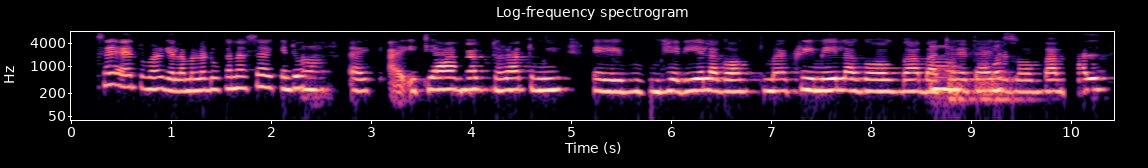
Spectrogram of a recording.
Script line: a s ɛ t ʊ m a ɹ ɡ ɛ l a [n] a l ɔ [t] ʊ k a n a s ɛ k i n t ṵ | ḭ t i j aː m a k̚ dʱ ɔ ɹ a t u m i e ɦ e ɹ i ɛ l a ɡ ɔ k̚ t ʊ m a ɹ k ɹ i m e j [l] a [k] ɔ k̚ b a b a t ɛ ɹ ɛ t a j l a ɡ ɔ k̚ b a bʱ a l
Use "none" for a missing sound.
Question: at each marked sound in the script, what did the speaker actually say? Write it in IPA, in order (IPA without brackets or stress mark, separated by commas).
m, d, l, ɡ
